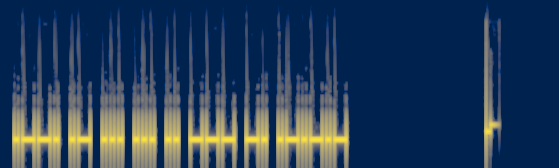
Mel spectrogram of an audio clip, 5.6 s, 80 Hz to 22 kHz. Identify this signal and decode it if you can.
Morse code, heard as a keyed tone, about 30 wpm, 700 Hz. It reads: PASSION.
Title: Sentences from Top 1300 Words 30wpm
